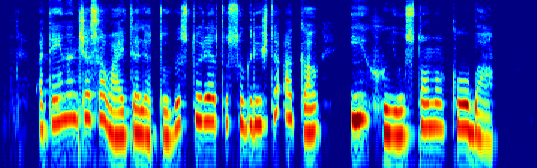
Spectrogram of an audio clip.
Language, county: Lithuanian, Kaunas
